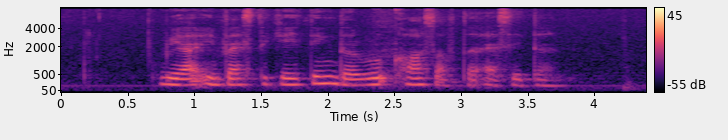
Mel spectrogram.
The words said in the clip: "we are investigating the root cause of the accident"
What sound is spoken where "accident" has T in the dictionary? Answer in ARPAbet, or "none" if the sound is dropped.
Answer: none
